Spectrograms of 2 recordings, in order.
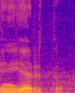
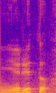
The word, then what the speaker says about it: Иньярриту: Правильно говорить, кстати, Иньярриту, а не Иньярриту.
